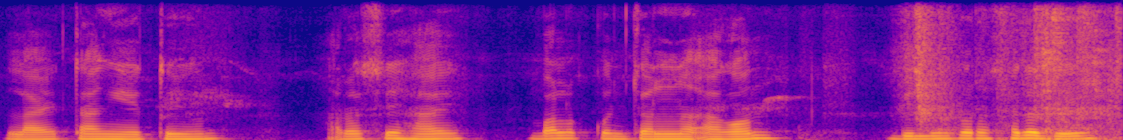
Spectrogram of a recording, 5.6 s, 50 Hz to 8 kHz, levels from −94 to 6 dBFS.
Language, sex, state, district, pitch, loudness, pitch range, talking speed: Chakma, male, Tripura, West Tripura, 145 Hz, -18 LUFS, 140-160 Hz, 130 wpm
